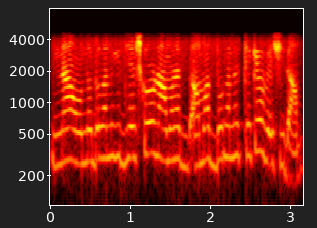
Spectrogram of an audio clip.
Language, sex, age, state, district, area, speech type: Bengali, female, 18-30, West Bengal, South 24 Parganas, rural, conversation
